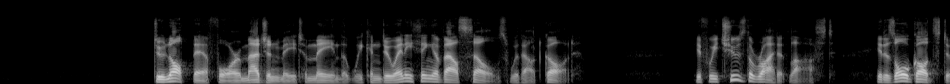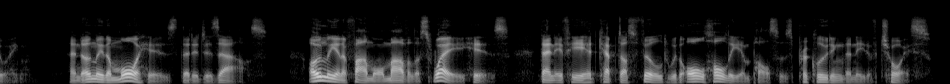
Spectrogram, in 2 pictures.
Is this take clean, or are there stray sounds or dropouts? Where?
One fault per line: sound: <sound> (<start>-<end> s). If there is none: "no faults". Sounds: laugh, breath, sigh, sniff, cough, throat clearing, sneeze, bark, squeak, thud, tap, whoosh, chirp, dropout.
no faults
